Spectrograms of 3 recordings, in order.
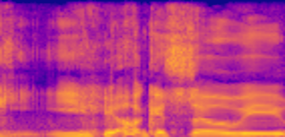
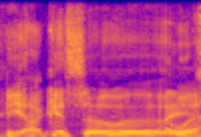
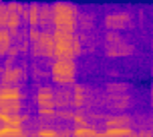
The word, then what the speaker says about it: yakisoba: And it And it literally was just like Yakasobi with ketchup on it. Like old Yakasoba. I think I said I know. I mixed like Soie the drink. I think you said yakisobi. Yakisoba.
